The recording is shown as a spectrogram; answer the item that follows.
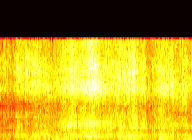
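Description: Faint, steady crinkling and rustling of thin plastic food-prep gloves handling vine leaves as they are rolled into koupepia, over a soft hiss.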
